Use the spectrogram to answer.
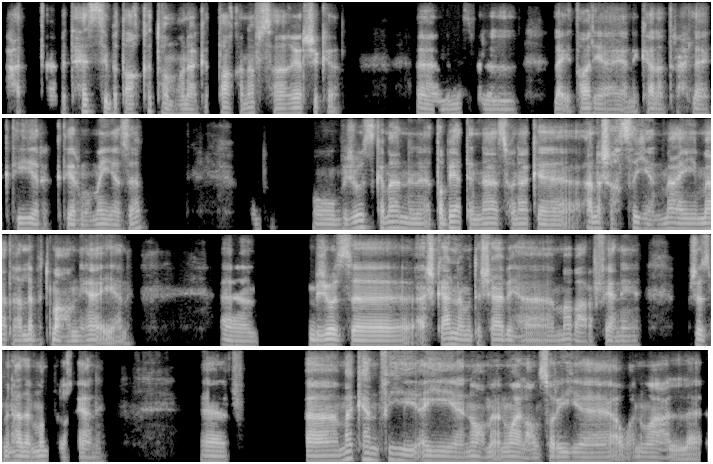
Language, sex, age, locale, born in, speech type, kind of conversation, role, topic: Arabic, male, 40-44, ar-JO, Saudi Arabia, conversation, unstructured, none, إيه أحسن مكان زرته وليه شايفه مميز؟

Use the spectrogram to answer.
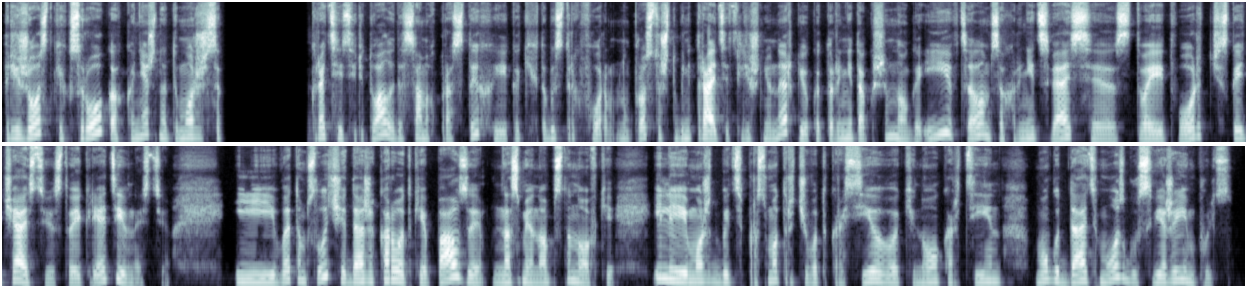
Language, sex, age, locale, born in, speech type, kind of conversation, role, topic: Russian, female, 30-34, ru-RU, Belarus, read, expert-assistant, expert, Что стоит учитывать при планировании недели, чтобы не потерять креативный настрой?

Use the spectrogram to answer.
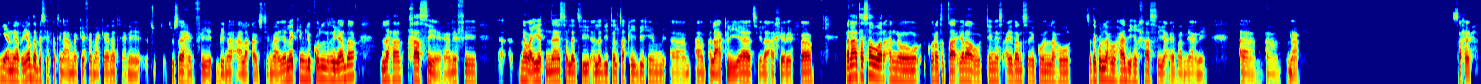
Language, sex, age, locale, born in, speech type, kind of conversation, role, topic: Arabic, male, 30-34, ar-MA, Morocco, conversation, unstructured, none, إيه الرياضة اللي بتحب تتفرّج عليها أو تمارسها؟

